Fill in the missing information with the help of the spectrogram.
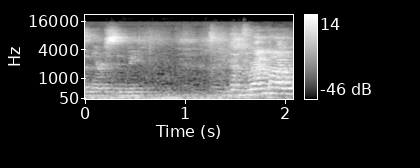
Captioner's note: laughing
